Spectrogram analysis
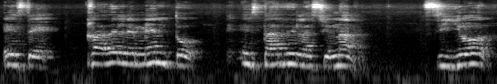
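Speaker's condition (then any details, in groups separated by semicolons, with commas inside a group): Cerebral palsy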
